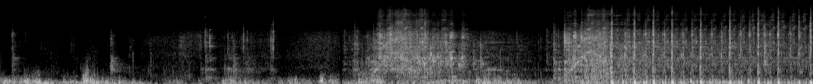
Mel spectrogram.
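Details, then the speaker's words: Coleman Powermate 5000 W generator, sat for years, now with fresh oil and gas, a clean-up and a new fuel-line clamp: it catches in uneven bursts, surging and sagging, runs rough and puts out only about 80 V. "okay so for some reason we're not getting full power so yeah on our voltage we're only getting 80 something"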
